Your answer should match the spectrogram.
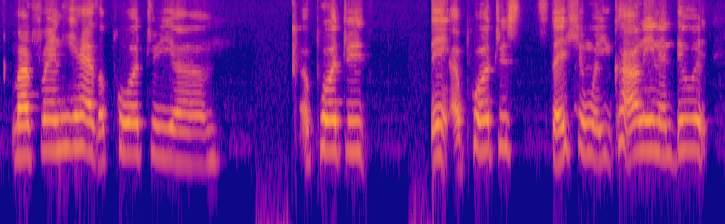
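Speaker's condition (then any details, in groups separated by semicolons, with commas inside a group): Cerebral palsy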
